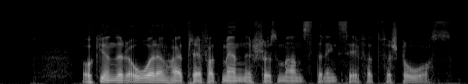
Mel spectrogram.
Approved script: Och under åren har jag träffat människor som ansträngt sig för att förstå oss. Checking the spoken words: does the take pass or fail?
pass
